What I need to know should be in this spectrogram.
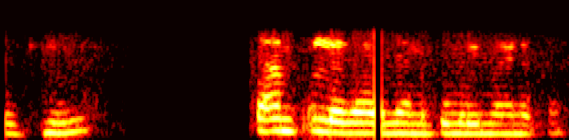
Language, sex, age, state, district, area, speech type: Tamil, female, 18-30, Tamil Nadu, Sivaganga, rural, conversation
